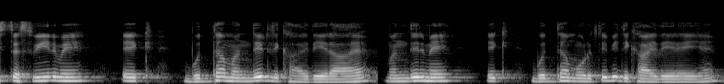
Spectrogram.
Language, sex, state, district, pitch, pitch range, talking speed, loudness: Hindi, male, Bihar, Kishanganj, 155 Hz, 140-165 Hz, 155 wpm, -18 LUFS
